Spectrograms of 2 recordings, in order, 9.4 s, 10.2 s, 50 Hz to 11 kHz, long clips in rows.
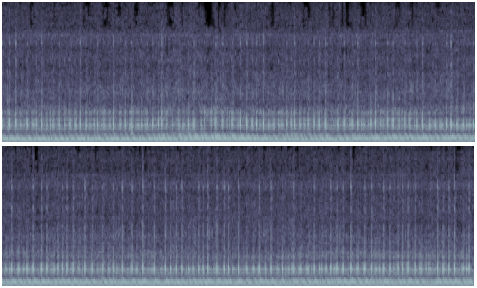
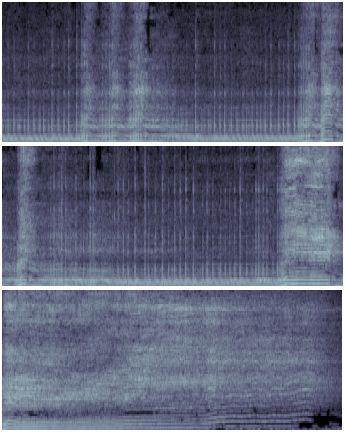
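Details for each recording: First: Kyosho KE25 Big Block nitro engine, tank topped up to half, during a high-speed needle tuning pass: constant high-pitched buzzing scream at wide-open throttle, no cutting out or sagging, good smoke trail, good performance. Healthy, properly tuned high-speed running. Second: Kyosho KE25 Big Block nitro engine, pinch test after leaning low-speed needle slightly: high buzzing idle surges upward when fuel line pinched, then cuts off; low-speed needle still a little too rich.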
